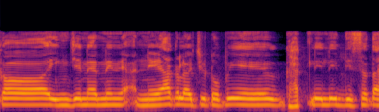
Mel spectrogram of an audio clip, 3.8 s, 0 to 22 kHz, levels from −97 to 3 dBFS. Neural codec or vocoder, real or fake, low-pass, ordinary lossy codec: none; real; none; none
